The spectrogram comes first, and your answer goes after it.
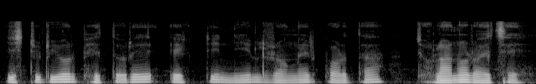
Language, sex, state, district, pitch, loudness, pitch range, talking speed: Bengali, male, West Bengal, Alipurduar, 110 Hz, -21 LUFS, 100-115 Hz, 90 wpm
